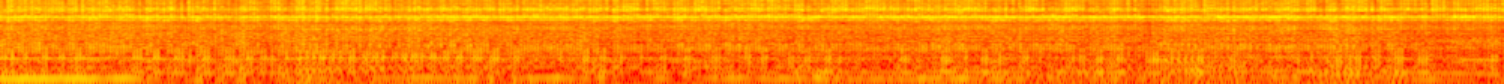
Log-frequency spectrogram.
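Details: Troy-Bilt two-stroke leaf blower after carburetor cleaning, test start: high buzzing note wavering and stumbling instead of holding steady, losing prime at the bulb; rough running, tank found out of gas.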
